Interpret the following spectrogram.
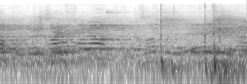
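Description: Shouting voices throughout, with a couple of heavy thuds near the end as the wrestlers' bodies hit the mat in a takedown.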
